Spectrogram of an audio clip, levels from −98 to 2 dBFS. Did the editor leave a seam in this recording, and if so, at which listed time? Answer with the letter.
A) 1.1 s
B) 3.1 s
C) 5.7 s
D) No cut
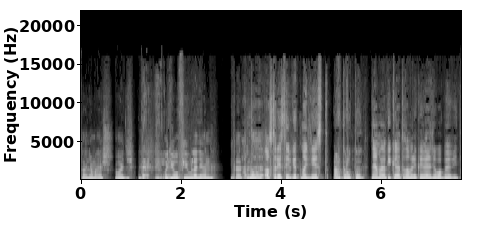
B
